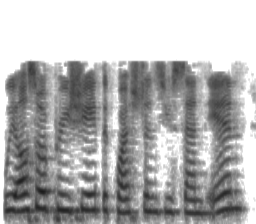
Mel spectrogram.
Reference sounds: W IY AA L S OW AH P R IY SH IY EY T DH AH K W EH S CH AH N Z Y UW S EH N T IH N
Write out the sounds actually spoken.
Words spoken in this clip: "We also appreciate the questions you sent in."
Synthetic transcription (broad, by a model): W IY AA L S OW AH P R IY SH IY EY T DH AH K W EH S CH AH N Z Y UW S EH N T IH N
